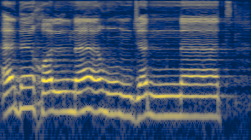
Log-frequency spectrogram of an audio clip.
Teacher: Dal yang mati tu. Dal tu dimati, kemudian dilantunkan bunyinya.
